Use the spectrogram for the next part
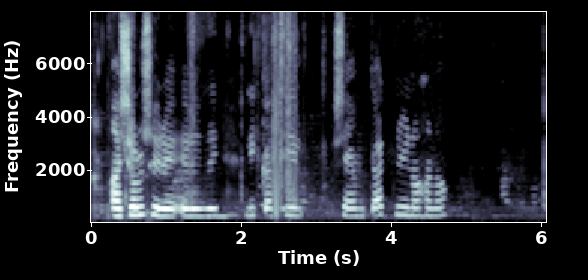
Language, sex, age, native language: Icelandic, female, 11, Icelandic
